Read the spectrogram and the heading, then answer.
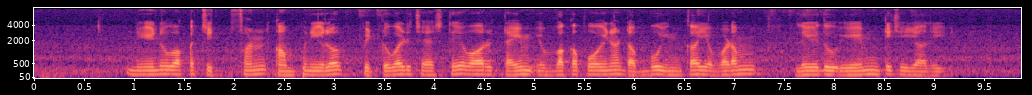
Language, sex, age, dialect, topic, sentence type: Telugu, male, 18-24, Utterandhra, banking, question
